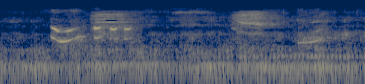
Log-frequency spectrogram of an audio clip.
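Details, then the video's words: A baby macaque shouts loudly in anger at its mother's refusal to nurse: sharp, piercing squeals in quick bursts, then a harsher noisy cry and a final rising wail, over faint low hum. "The mother monkey refused to give the baby monkey milk, the baby monkey got angry and shouted loudly"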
